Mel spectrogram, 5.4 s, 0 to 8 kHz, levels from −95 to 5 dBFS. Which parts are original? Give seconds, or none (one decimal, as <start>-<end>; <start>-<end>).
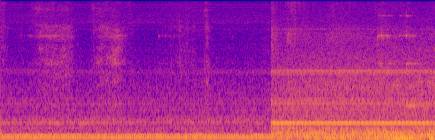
0.0-5.4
